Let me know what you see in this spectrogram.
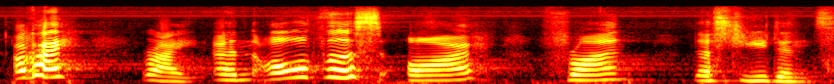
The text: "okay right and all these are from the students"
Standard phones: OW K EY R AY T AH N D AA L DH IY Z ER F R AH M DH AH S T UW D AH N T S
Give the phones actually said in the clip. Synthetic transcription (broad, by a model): OW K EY R AY T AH N AA L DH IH S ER F R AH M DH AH S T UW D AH N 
